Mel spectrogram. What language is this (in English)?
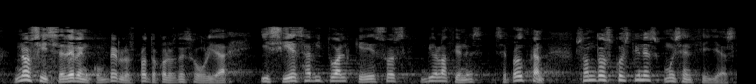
Spanish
